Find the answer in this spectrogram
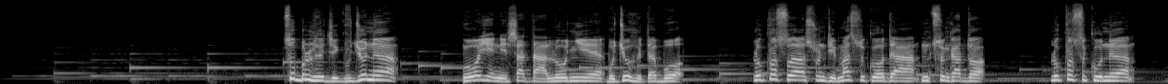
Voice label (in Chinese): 凉山彝语; 地中海叙拉古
